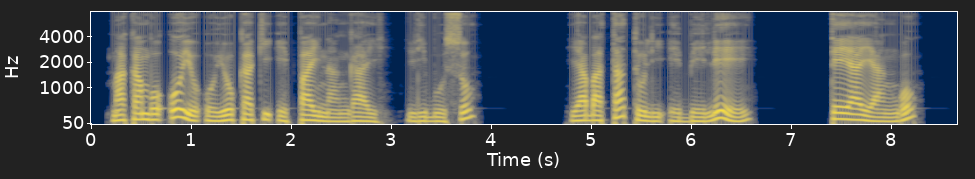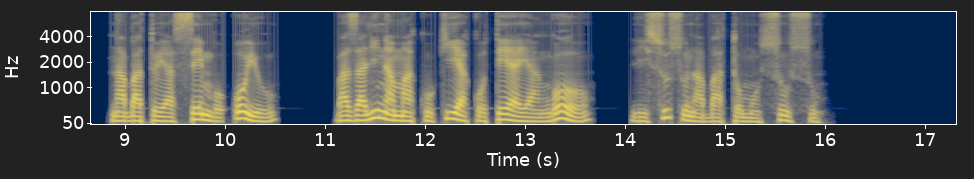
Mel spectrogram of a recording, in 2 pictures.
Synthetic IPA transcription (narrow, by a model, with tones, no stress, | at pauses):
ma˨ka˨mbo˨ʔo˦jo˦ʔo˨jo˦ka˦ki˦ʔe˨pa˦i˨na˨ŋɡa˦i˦ | li˨bo˨so˦ | ja˨ba˨ta˦to˨li˨ʔe˨be˨le˦ | te˦ja˦ja˨ŋɡo˦ | na˨ba˨to˨ja˨se˦mbo˨o˦jo˦ | ba˨za˨li˦na˨ma˨ko˨ki˦ja˨ko˨te˦ja˨ja˨ŋɡo˦ | li˨su˦su˨na˨ba˨to˨mo˨su˦su˨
